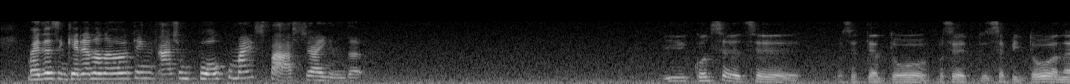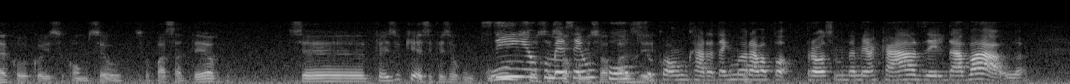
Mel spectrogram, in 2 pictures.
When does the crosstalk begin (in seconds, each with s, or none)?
15.6 s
